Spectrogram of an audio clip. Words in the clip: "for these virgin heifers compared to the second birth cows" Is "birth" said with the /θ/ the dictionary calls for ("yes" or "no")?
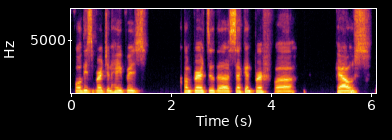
no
